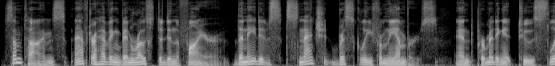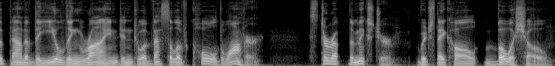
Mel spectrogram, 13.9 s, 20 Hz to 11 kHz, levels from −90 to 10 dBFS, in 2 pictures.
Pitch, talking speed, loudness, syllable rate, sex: 100 Hz, 180 wpm, -20 LUFS, 4.8 syllables/s, male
